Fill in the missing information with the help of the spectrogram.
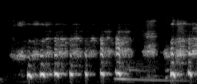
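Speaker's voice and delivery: long high-pitched giggling fit; real high, wheezy laughter; laughing. Real, not acted. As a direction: crack up helplessly at a grim story. Cracks up at tragic story.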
